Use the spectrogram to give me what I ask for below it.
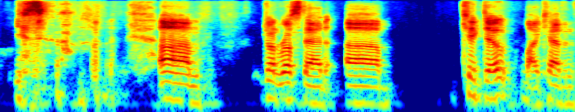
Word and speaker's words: Rustad: it right rustad rustad I keep on saying bonstead but it's rustad it's a German yes um John rustad uh kicked out by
